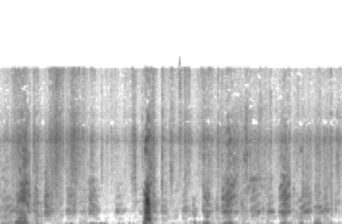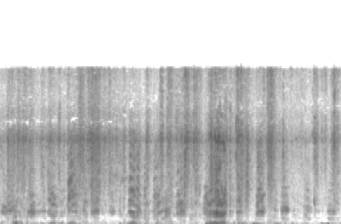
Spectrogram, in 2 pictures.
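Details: German Pinscher females playing together in a yard, giving scattered short sharp barks and yelps amid scuffling and panting, one loud bark standing out near two seconds and another burst toward the end.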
